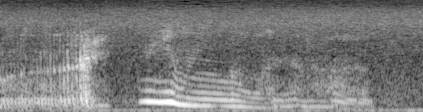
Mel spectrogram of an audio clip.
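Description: An animated boy snoring in his sleep: a quick rising intake of breath, then a long snore falling in pitch.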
